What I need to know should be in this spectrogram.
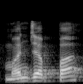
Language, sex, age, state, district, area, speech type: Kannada, male, 45-60, Karnataka, Shimoga, rural, spontaneous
